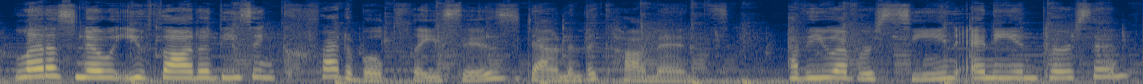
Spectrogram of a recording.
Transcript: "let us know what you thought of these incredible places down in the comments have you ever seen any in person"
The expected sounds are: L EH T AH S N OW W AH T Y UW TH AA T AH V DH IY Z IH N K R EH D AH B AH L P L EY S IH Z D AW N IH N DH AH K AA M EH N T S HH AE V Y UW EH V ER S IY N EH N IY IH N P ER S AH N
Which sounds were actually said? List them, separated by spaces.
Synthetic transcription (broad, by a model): L EH T AH S N OW W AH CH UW TH AA T AH V DH IY Z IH N K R EH D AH B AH L P L EY S IH Z D AW N IH N DH AH K AA M EH N T S HH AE V Y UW EH V ER S IY N EH N IY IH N P ER S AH N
